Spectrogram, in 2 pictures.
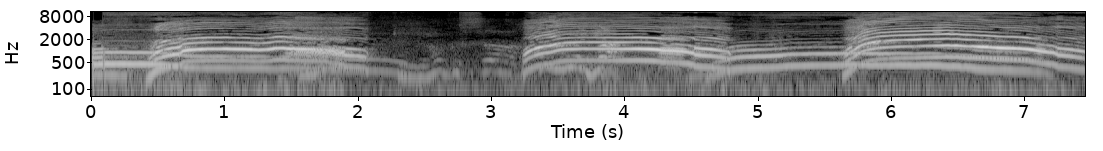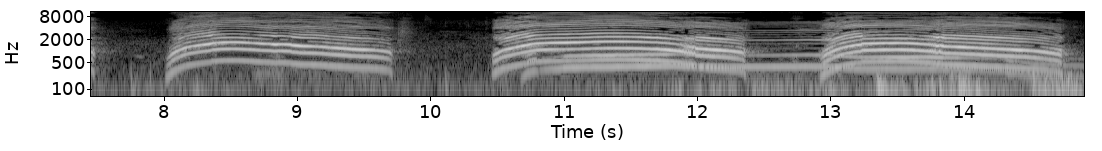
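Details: Cats crying, six long drawn-out wailing meows with rich harmonics, each rising then falling in pitch and lasting one to two seconds, separated by brief pauses.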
